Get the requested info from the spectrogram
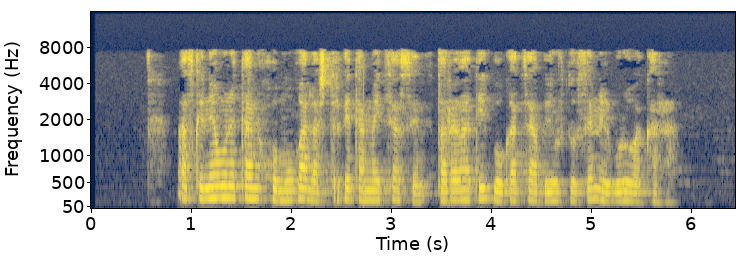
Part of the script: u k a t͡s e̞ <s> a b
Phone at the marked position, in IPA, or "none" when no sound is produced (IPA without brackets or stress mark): none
